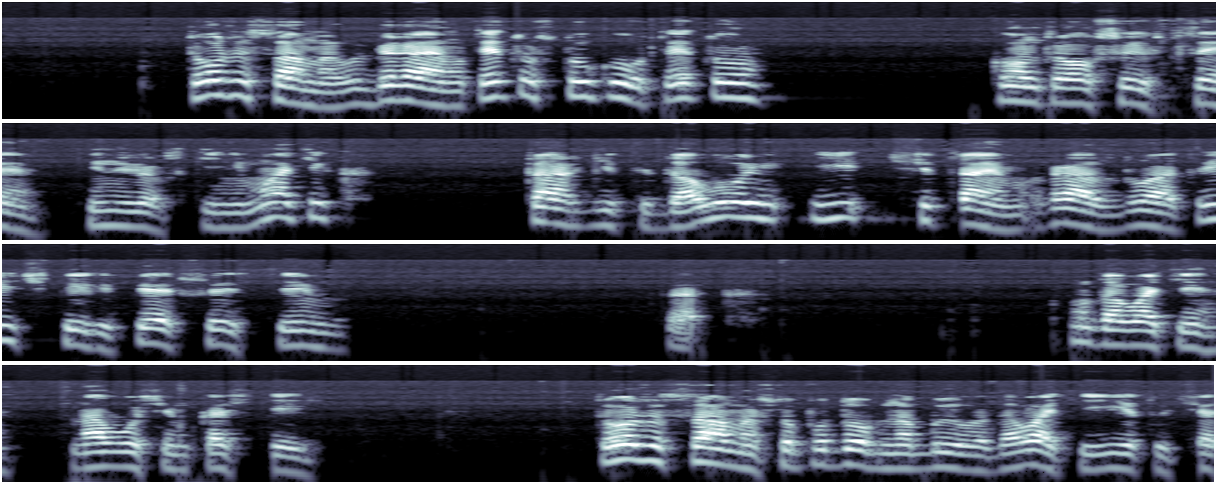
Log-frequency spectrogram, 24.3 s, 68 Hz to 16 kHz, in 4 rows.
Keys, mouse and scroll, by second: 1.0-2.4 drag, 3.1-4.4 shift+drag, 5.7 ctrl+shift+c, 9.2 click, 9.8 click, 14.5-16.0 drag, 16.9-19.9 drag, 20.9-22.2 drag, 23.2-24.2 shift+drag.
